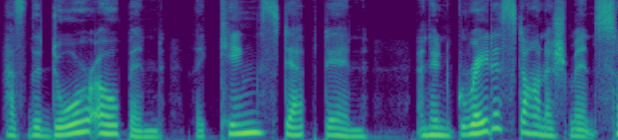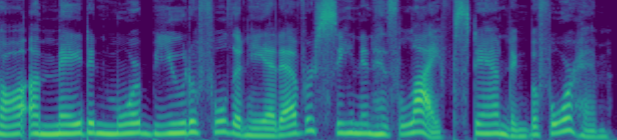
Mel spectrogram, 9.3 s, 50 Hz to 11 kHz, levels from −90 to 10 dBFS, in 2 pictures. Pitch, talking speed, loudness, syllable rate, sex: 190 Hz, 180 wpm, -19 LUFS, 4.8 syllables/s, female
